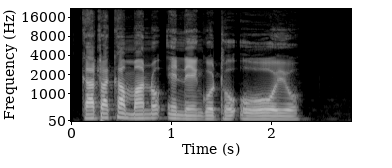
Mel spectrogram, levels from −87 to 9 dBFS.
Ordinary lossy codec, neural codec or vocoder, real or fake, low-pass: none; none; real; none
